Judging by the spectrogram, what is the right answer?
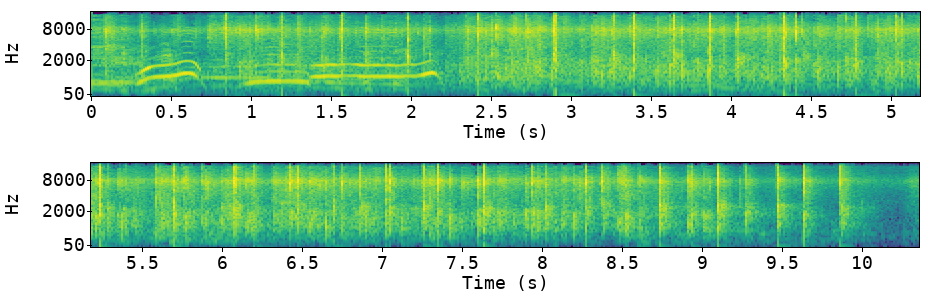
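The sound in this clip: An audience applauds and welcomes an act with dense, steady clapping and a few high whistles at the start, then thins into scattered separate claps as it fades out.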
